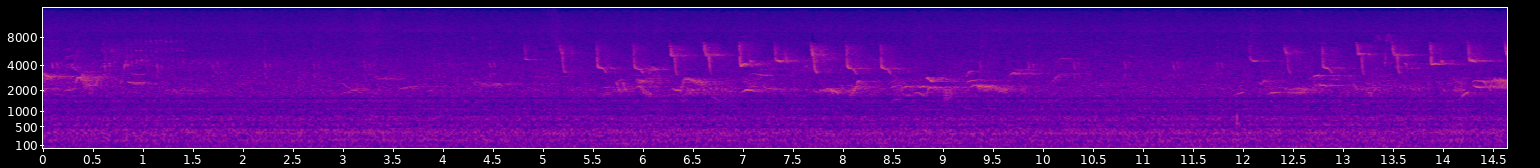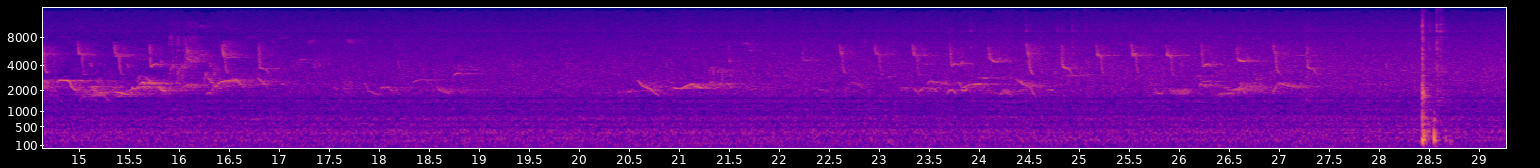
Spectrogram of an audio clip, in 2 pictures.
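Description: Songbird singing repeated phrases of quick high notes every few seconds over steady outdoor background noise, with one short sharp knock near the end.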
